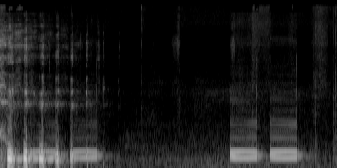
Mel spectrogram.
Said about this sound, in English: Let's see if he will pick up the phone.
